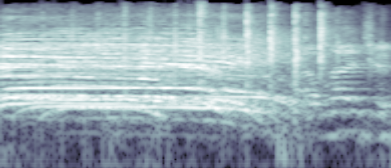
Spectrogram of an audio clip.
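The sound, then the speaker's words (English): A live audience at a gaming convention session cheers together in a loud, sustained chorus of voices. It gradually fades, with a few scattered claps toward the end. “And this is our live studio audience. Yay!”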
